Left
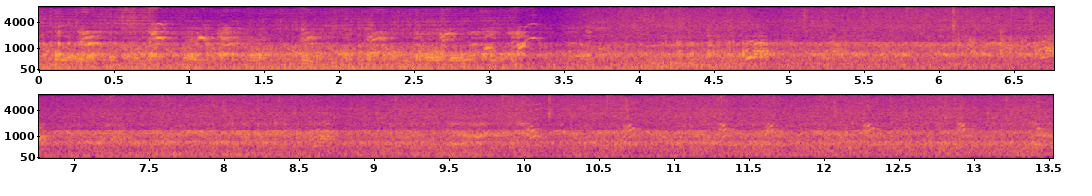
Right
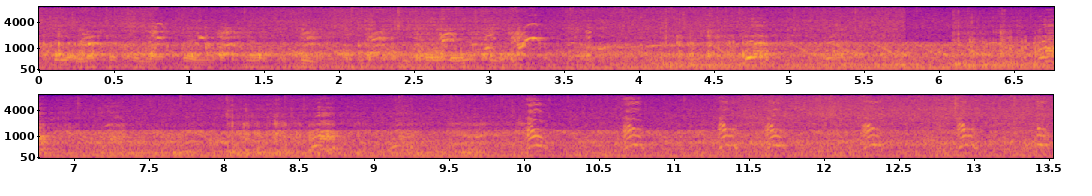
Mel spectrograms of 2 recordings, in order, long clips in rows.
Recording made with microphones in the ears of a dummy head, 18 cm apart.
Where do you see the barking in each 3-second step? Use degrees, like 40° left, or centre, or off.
10° left, 30° right, 60° right, 70° right, 70° right.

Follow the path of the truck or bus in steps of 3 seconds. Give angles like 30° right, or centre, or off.
50° left, 10° right, 30° right, 40° right, 50° right.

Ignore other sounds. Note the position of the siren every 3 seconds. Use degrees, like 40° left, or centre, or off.
20° right, 20° left, 40° left, 50° left, 50° left.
